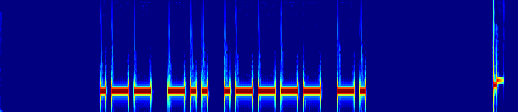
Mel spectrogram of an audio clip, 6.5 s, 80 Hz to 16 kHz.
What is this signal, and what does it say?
Morse code, heard as a keyed tone, about 17 wpm, 700 Hz. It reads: WD1N
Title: USA Call Signs - 2x Character Spacing - 17wpm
